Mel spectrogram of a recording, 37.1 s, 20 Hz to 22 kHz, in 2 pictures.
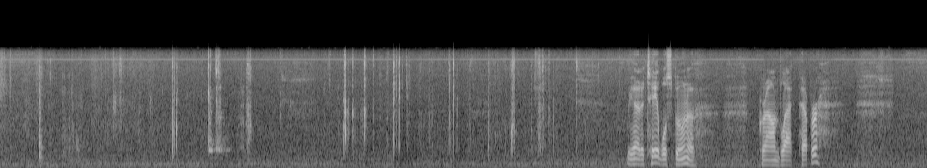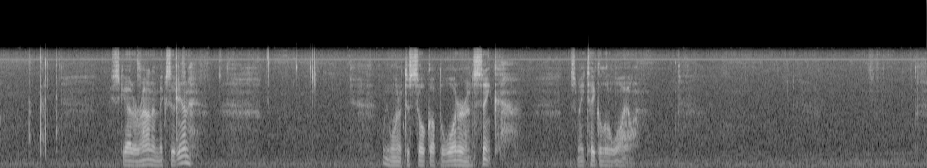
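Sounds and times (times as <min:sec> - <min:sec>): faint high whine: 0:00.0 - 0:37.0
low room hum: 0:00.0 - 0:37.0
small ticks: 0:23.8 - 0:25.0.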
